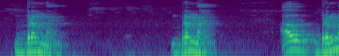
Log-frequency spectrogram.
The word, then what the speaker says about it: ब्रह्म: तो म पहले आ गया, ह बाद में चला गया। उच्चारण के समय क्या हुआ, हम ये नहीं कहते ब्रह्म, नहीं कहते ना, ब्रह्म नहीं कहते, हम कहते ब्रह्म।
